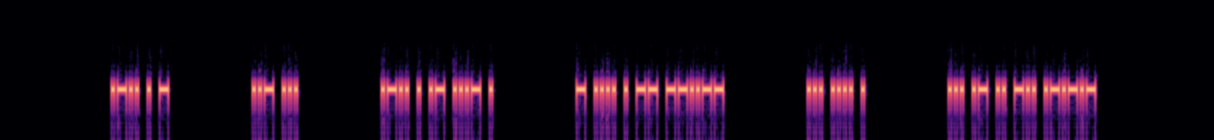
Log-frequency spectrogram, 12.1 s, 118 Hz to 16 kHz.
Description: Morse code, heard as a keyed tone, about 40 wpm, 700 Hz. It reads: LET US LEAVE THEM, SHE SAID.
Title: 4x Word-Spacing - Sentences from Top 400 Words - 40wpm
